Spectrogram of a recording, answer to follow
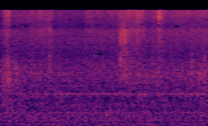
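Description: Steady background noise in a room with a faint, even hum, with no distinct events.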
